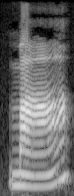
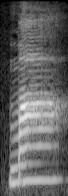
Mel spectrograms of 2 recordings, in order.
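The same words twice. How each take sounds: First: The pitch rises a little. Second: The pitch stays level and steady. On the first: It means a mess or numbness. "with the second tone, ... my voice rose a little bit" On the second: It means mother. "with the first first tone, ... my voice stays level"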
